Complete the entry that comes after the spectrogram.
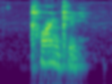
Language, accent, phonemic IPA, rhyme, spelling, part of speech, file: English, Southern England, /ˈklæŋki/, -æŋki, clanky, adjective, LL-Q1860 (eng)-clanky.wav
- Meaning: 1. Making a clanking metallic sound 2. Providing audible indication of imminent mechanical failure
